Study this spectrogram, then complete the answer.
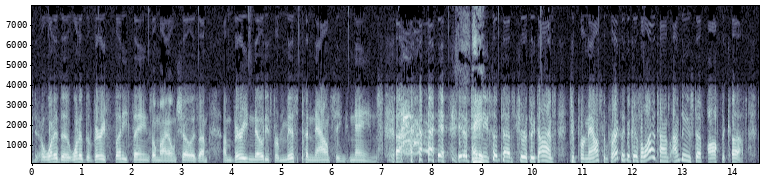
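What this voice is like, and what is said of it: Strong Texas accent. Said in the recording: “I have a very strong Texas accent.”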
